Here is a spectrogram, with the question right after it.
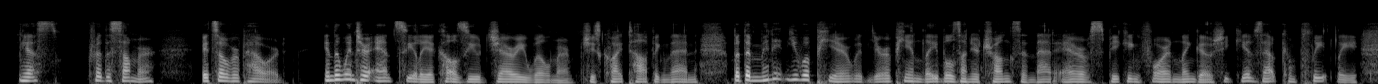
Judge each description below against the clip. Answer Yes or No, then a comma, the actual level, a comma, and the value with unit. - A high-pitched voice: No, low, 125 Hz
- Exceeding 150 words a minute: Yes, average, 185 wpm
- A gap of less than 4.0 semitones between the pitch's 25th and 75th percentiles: No, average, 5.0 semitones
